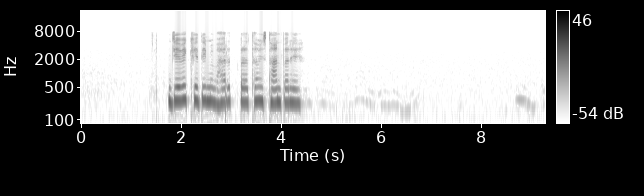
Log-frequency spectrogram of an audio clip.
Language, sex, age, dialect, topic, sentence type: Chhattisgarhi, female, 18-24, Northern/Bhandar, agriculture, statement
